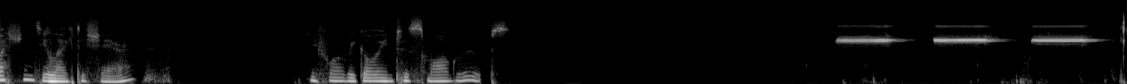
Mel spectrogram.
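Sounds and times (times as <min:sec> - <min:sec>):
speech: 0:00.0 - 0:01.4, 0:03.1 - 0:05.2
fire alarm beeping: 0:08.4 - 0:11.2.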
